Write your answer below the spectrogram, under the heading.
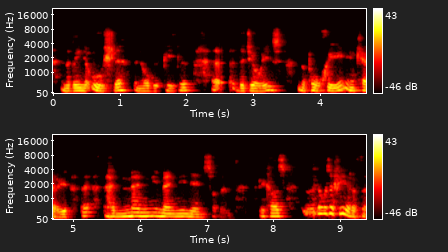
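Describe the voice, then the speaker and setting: A man's fairly high, somewhat breathy voice with a dark, mellow tone, ordinary pitch variation and a moderate pace. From Ireland. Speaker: storyteller and folklore collector. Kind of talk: interview answer.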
